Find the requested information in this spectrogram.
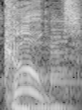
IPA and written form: kəʊt (coat)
